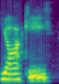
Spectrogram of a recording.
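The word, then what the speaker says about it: Jaki: It's J-A-K-I, but it's pronounced Yaki.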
